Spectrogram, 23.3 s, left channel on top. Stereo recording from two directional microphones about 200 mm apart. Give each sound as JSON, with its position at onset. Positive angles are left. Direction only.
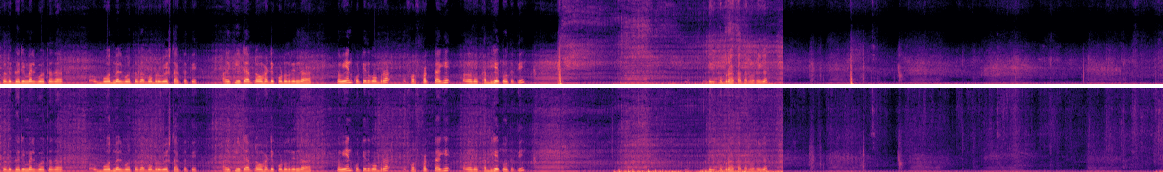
{"t": 0.0, "sound": "speech", "side_deg": -10}
{"t": 10.8, "sound": "vehicle", "side_deg": -20}
{"t": 11.3, "sound": "vehicle", "side_deg": -10}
